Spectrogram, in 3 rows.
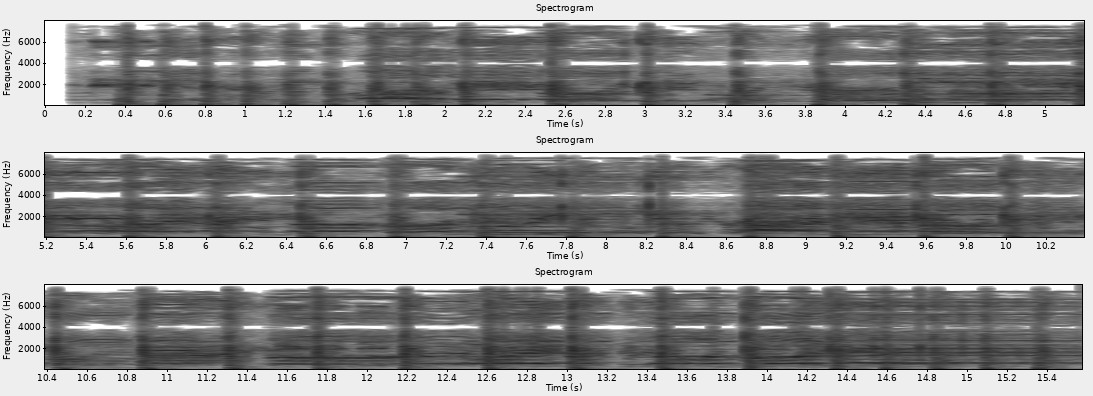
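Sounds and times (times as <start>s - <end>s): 
chanting: 0.2s - 15.5s.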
